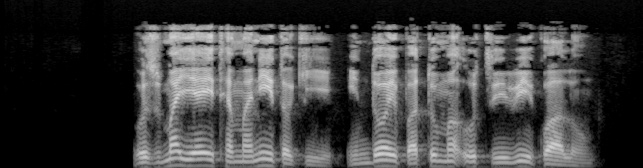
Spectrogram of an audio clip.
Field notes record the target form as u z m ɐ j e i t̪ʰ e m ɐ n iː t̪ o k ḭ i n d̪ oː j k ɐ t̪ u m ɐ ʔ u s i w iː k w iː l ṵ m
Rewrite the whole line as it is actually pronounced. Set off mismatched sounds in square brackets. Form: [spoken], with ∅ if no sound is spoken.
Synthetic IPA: u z m ɐ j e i t̪ʰ e m ɐ n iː t̪ o k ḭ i n d̪ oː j [p] ɐ t̪ u m ɐ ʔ u [t͡s] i w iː k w [aː] l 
